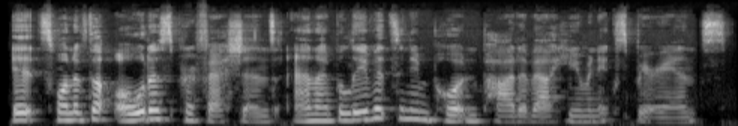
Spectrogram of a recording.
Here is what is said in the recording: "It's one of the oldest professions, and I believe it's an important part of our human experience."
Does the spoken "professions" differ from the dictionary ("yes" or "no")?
no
